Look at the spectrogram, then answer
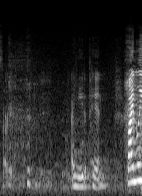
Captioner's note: laughter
